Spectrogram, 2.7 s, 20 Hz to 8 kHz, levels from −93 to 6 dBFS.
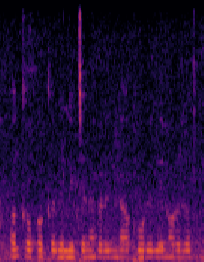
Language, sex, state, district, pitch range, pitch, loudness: Kannada, female, Karnataka, Bellary, 195-205 Hz, 200 Hz, -36 LUFS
